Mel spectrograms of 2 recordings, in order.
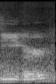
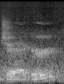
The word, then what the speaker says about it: Eheim: just recently learned that it's pronounced eager not jagger but it's a 100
